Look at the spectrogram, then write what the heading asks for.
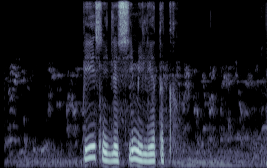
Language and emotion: Russian, neutral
